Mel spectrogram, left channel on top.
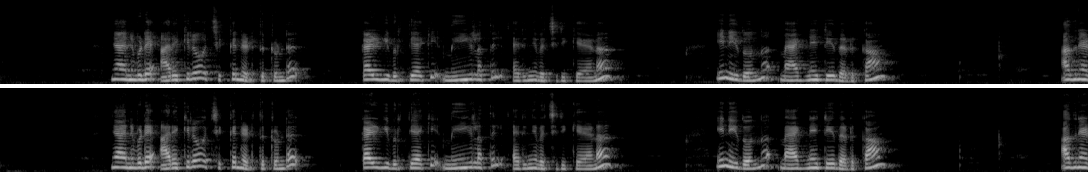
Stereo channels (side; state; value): both; normal; correlation 0.58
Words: ഞാനിവിടെ 1/2 കിലോ ചിക്കൻ എടുത്തിട്ടുണ്ട്. കഴുകി വൃത്തിയാക്കി നീളത്തിൽ അരിഞ്ഞു വെച്ചിരിക്കുകയാണ്. ഇനി ഇതൊന്ന് മാഗ്നേറ്റ് ചെയ്തെടുക്കാം.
